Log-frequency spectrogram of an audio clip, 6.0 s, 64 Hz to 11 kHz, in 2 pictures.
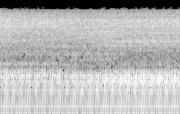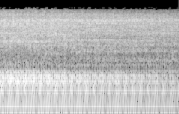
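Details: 1991 Toyota Land Cruiser FJ80, 3F-E 4.0L inline-six, 229,000 miles, at steady idle: a sharp, rapid puffing tick on every firing pulse from a loud exhaust leak around the left-most catalytic converter and O2 sensor.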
